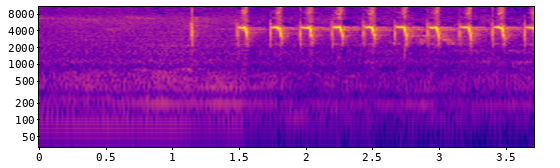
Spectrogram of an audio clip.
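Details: After a moment of low background hum, a plain prinia starts a steady string of sharp, high snapping notes repeated about twice a second.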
